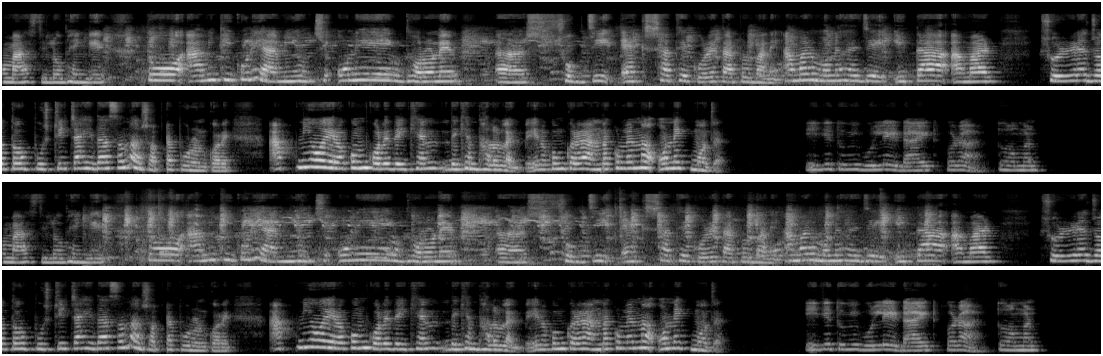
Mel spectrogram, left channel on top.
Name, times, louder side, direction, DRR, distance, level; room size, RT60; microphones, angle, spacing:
voice 1, 0.0-18.2, left 4 dB, 25° left, 0.3 m, -20 dB
sound 1, 0.8-9.4, right 7 dB, 80° right, 0.6 m, -29 dB
voice 2, 19.0-21.3, right 3 dB, 35° right, 0.7 m, -29 dB
3.0 x 2.4 x 3.3 m
head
